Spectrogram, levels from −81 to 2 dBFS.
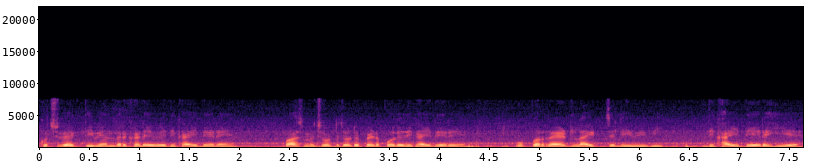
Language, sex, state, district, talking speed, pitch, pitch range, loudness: Hindi, male, Rajasthan, Bikaner, 235 wpm, 145 Hz, 140-150 Hz, -16 LUFS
